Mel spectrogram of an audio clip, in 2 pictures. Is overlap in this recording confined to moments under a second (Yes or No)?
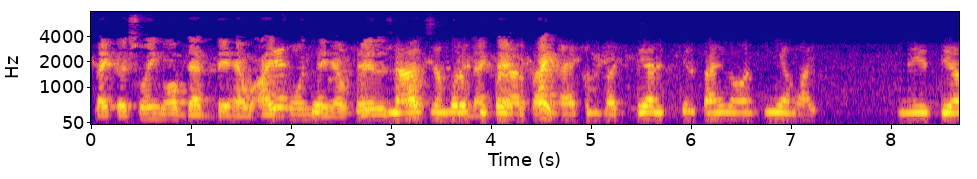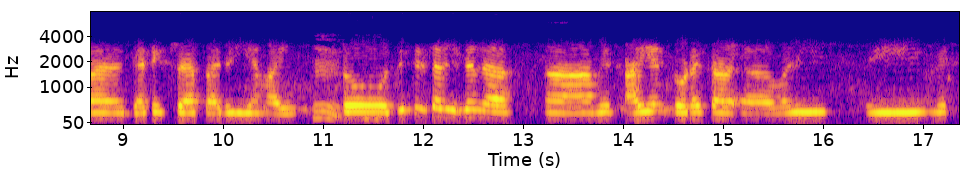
No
